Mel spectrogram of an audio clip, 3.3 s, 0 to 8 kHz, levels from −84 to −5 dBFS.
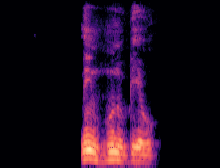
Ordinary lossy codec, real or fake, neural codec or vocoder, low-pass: Opus, 24 kbps; real; none; 7.2 kHz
